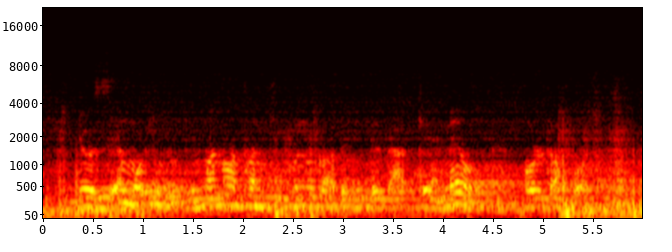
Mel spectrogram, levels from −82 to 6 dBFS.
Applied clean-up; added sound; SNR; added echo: none; none; none; reverberation time 2.2 s.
